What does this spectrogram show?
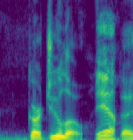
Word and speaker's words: Garguilo: It's Garguilo. Garguilo.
